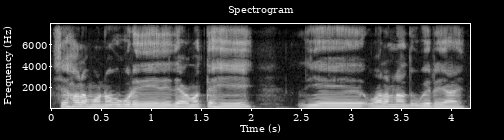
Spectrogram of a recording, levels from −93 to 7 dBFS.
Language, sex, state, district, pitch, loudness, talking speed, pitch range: Chakma, male, Tripura, Dhalai, 165 Hz, -14 LUFS, 155 wpm, 155-175 Hz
